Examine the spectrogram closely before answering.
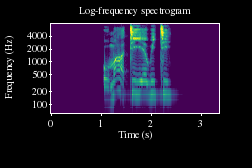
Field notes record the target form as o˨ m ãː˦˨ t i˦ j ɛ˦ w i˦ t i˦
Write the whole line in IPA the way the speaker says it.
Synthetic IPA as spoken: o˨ m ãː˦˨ t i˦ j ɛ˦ w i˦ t i˦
